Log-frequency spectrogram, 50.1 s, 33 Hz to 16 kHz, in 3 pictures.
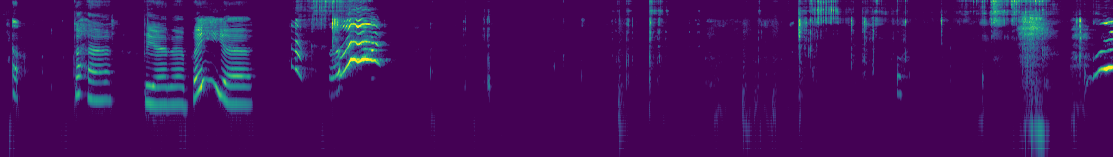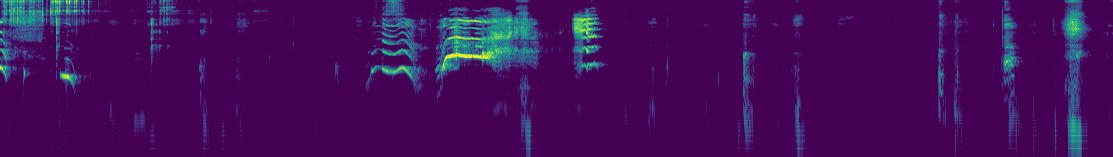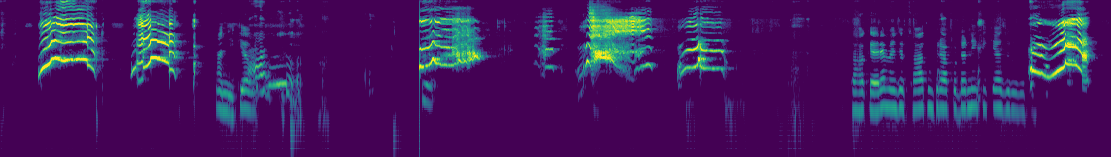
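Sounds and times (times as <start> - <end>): baby squealing: 4.4 - 5.8, 16.3 - 18.0, 34.0 - 34.8, 39.7 - 40.7, 41.4 - 44.4, 48.8 - 49.8.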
